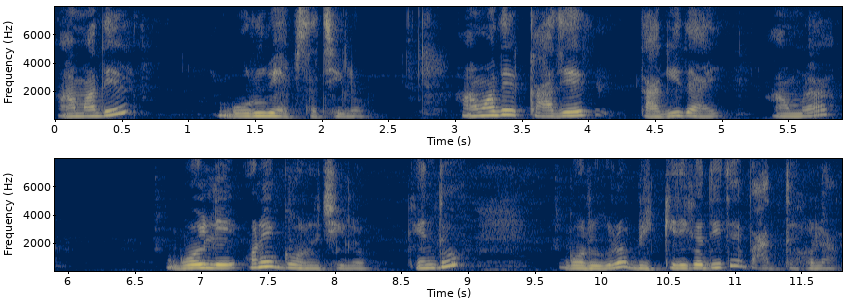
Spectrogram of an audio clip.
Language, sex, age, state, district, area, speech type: Bengali, female, 45-60, West Bengal, Howrah, urban, spontaneous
